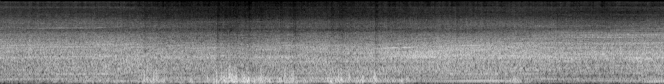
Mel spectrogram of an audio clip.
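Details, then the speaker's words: 2005 Pontiac Bonneville after cylinder head replacement with 2006 Grand Prix Series III heads (bigger valves) and new elbows: steady, even, smooth idle with no misses, knocks or ticks; engine healthy after repair, slight transmission fluid leak at cooler lines. "running so nice and smooth got some brand new pull elbows on there"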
